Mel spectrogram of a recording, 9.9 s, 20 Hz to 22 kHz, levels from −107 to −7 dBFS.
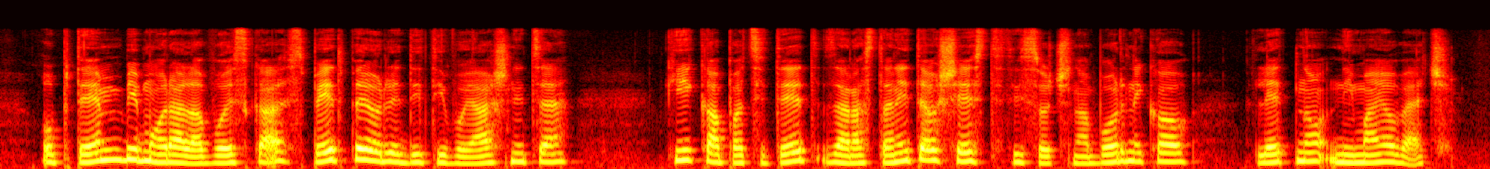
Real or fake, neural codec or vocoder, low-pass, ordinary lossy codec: real; none; 10.8 kHz; none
